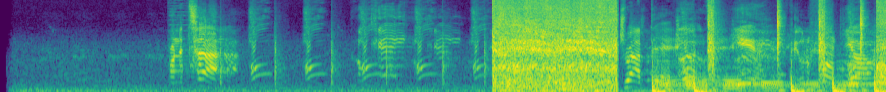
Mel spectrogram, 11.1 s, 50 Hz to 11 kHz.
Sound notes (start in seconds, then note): 2.0 hip hop music; 6.1 loud train noise; 6.7 hip hop music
